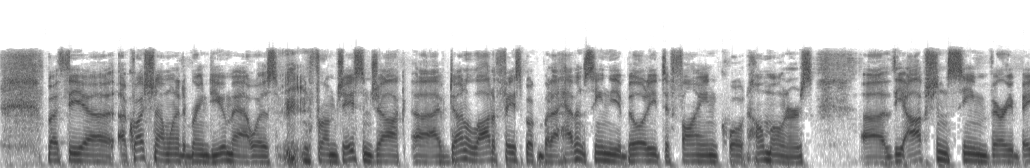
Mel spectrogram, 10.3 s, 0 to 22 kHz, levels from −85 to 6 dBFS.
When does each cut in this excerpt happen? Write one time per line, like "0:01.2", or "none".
0:05.4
